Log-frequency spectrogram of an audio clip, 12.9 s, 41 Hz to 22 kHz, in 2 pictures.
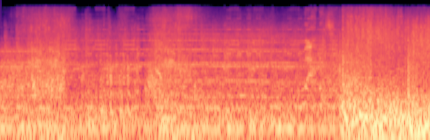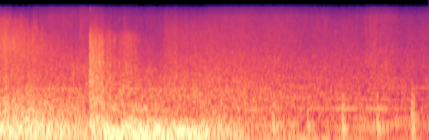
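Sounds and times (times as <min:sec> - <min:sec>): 
churning water: 0:00.1 - 0:12.8
underwater boom from a torpedo striking a submarine: 0:05.1 - 0:10.6.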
